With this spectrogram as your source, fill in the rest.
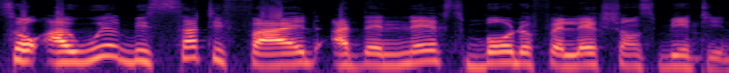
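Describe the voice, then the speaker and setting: A man with a Kenyan accent speaks at a moderate pace in a high pitch. The recording is very clean with a silent background, and the sound is dry and close with no echo. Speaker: political candidate. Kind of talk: campaign speech. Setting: outdoors in a park, small audience.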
